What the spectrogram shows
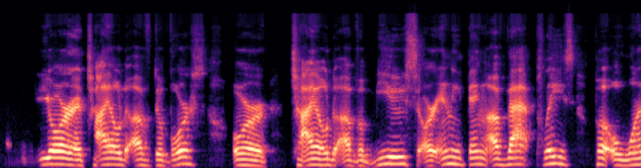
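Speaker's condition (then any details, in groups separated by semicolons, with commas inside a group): Traumatic brain injury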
